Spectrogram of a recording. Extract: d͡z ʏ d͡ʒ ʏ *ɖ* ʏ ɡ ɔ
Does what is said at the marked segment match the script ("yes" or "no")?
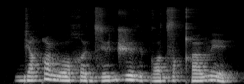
no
